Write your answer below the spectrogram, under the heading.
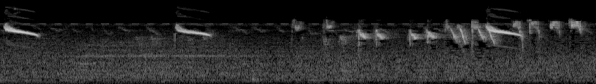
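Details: Japanese white-eye líu song, played to train caged birds: clear, loud high whistles falling in pitch, repeated about every two seconds, with quicker twittering notes filling the later seconds.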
